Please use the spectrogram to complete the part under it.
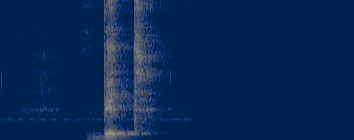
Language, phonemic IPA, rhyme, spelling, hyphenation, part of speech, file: Dutch, /bɪt/, -ɪt, bit, bit, noun, Nl-bit.ogg
- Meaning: 1. bit (for a working animal) 2. bit (rotary cutting tool) 3. mouthguard 4. bit (binary digit) 5. bit (unit of storage) 6. bit (datum with two possible values)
